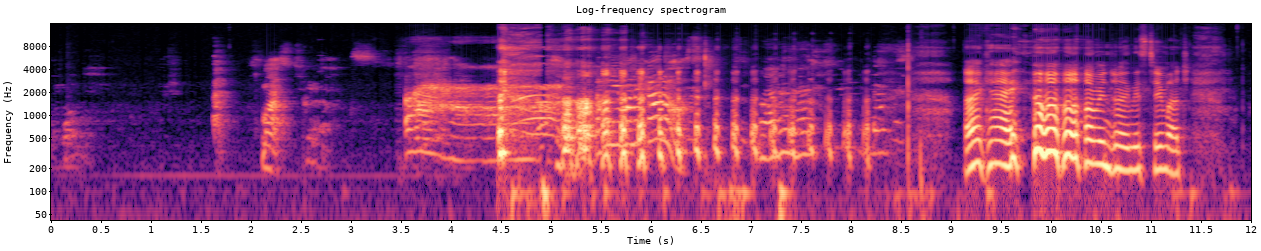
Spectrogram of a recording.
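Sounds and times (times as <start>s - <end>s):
child wailing: 3.5s - 5.4s.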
